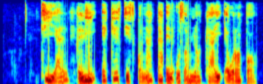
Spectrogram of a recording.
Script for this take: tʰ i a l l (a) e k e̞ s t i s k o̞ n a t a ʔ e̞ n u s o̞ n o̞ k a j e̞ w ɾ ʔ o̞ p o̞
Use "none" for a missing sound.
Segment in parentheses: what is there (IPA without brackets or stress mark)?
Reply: i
